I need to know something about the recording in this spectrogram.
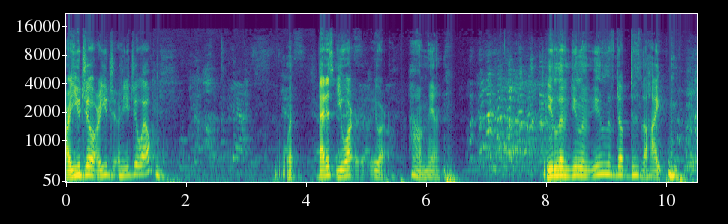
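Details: Stuttering in an adult male comedian who says hearing noises in his ear while talking makes him stutter; real, not acted.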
